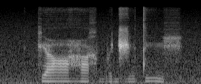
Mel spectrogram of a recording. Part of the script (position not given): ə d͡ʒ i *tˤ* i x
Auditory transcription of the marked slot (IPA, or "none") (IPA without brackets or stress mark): t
